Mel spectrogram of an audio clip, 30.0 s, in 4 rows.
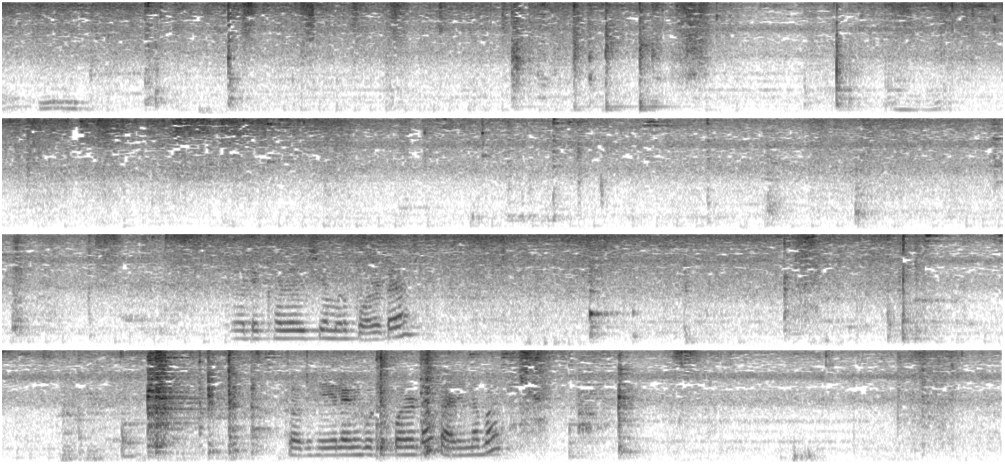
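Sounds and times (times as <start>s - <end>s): oil sizzling in a pan: 0.0s - 30.0s
steel spatula scraping and tapping: 1.0s - 3.0s, 3.8s - 5.5s, 19.4s - 20.3s, 20.9s - 22.2s, 25.3s - 27.7s.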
